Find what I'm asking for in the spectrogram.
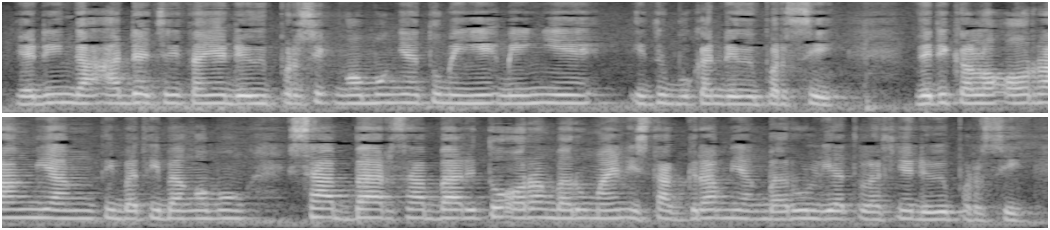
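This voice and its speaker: A woman's voice: medium pitch, little pitch movement, fast. A woman hosting an Instagram live, chatting casually with her viewers and speaking firmly and emphatically. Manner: firm, emphatic, talks straight to commenters.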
